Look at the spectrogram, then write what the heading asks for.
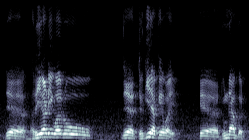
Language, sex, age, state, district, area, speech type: Gujarati, male, 30-45, Gujarat, Rajkot, urban, spontaneous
